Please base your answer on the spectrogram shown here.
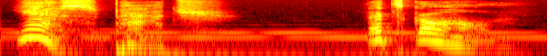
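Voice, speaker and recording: A man voicing a gentle young male wizard in a storybook reading, wondering and a little breathless. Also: on the high side, wildly swooping pitch, extremely slow, music in the background, exaggerated voice. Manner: wondering, questioning. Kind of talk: storybook narration.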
